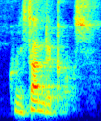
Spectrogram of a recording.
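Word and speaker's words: Konstantakos: Constantikos.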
